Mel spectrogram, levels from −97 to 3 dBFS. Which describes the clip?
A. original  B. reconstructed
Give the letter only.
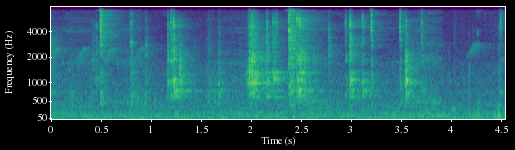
A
